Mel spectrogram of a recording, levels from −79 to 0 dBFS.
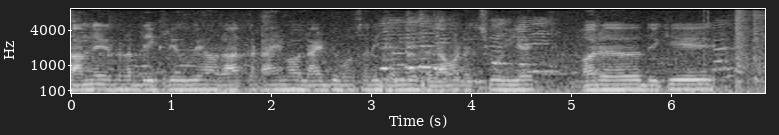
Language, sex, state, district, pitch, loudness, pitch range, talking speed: Hindi, male, Maharashtra, Mumbai Suburban, 130 Hz, -18 LUFS, 120-130 Hz, 215 wpm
